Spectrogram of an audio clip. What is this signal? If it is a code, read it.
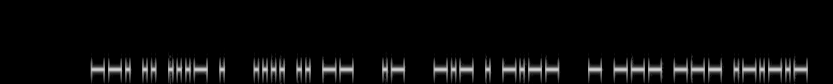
Morse code, heard as a keyed tone, about 28 wpm, 700 Hz. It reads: GIVE HIM A KEY TOO.
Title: Sentences from Top 1000 Words - Review Part 4 - 28wpm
